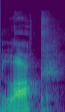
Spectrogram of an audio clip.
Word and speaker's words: Lough: So the main place would be my YouTube channel, which you can search for by Lough. Lough is Lough. Yeah, like it's pronounced.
